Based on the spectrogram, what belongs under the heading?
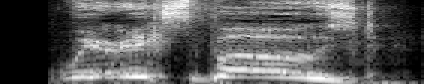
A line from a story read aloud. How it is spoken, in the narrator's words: He shouted through the wrap of torn cloth covering his mouth and nose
